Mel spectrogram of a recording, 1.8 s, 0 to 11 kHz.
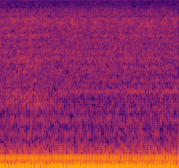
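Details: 1995 BMW E36 316i Compact, 1.6 M43 four-cylinder, heard idling from inside the cabin: a heavy, booming low drone with no higher mechanical noise; the muffler is worn and far too loud.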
